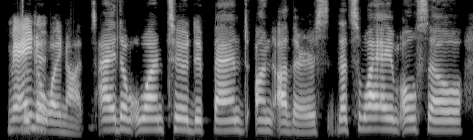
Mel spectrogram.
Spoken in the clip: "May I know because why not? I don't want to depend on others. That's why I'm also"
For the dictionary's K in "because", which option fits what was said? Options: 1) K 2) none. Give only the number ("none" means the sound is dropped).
2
